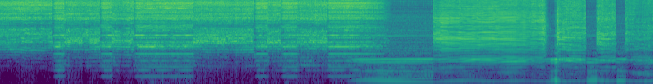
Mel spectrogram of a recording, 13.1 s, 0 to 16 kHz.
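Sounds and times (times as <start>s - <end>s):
steady motor hum: 7.4s - 13.0s.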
